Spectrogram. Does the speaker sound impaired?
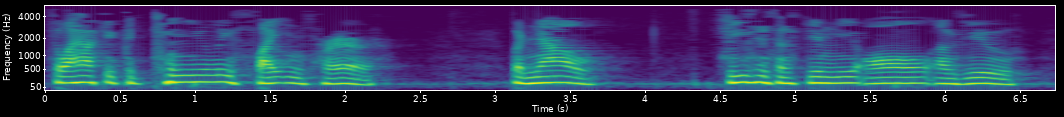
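Yes: cleft palate; congenital cleft palate.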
